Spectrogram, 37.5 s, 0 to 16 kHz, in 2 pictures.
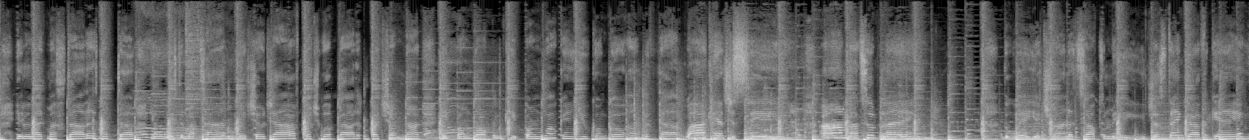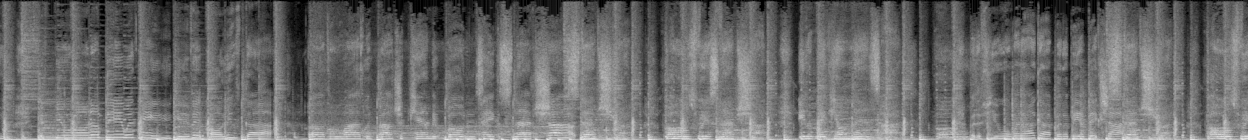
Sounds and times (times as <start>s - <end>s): Music: 0.0s - 37.4s.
